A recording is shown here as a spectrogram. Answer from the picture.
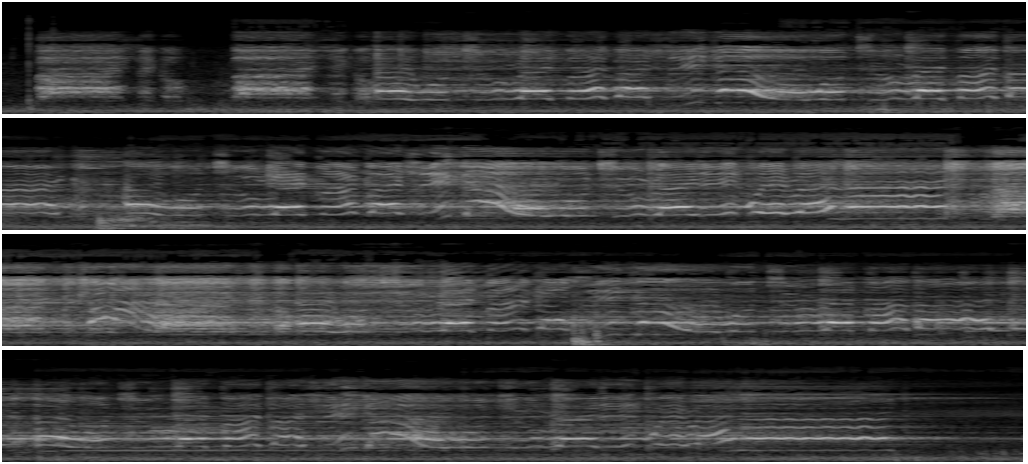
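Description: Battery-powered plush bunny-on-a-tricycle toy playing its electronic sung song through a small speaker, running on low batteries. The song stutters for the first couple of seconds, then plays continuously over a steady low hum.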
